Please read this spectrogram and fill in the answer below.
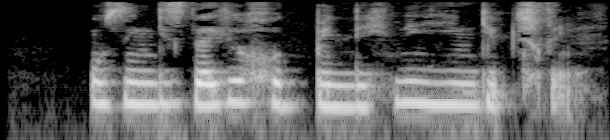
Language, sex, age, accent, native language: Uzbek, female, under 19, Navoiy, Uzbek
